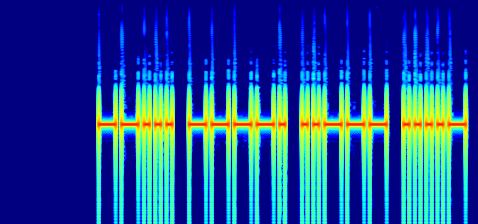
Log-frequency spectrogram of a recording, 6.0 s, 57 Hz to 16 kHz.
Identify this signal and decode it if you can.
Morse code, heard as a keyed tone, about 17 wpm, 700 Hz. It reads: 7924
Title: Numbers - 4-Digit 17wpm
